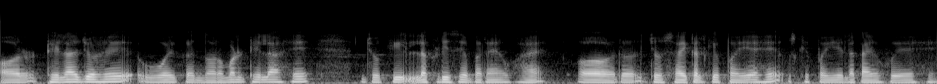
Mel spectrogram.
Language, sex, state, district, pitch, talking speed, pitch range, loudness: Hindi, male, Uttar Pradesh, Jyotiba Phule Nagar, 105 Hz, 165 wpm, 100-110 Hz, -16 LUFS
